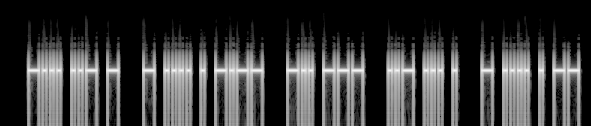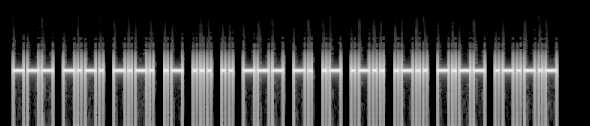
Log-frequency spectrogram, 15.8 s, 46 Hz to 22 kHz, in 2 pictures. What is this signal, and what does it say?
Morse code, heard as a keyed tone, about 25 wpm, 700 Hz. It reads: BUT THEY DO USE THEM OCCASIONALLY.
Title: Sentences from Top 1300 Words 25wpm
